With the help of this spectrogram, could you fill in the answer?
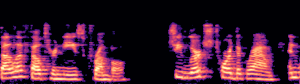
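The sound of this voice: The background makes no noise. Someone reads in an unforced reading voice.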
